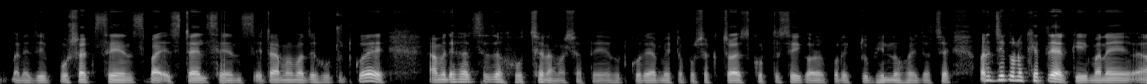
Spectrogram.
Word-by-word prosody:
মানে 90 - -5
যে 95 - 0 0.2
পোশাক 105 +1 +2 0.2
সেন্স 100 -2 +3 0.2
বা - - +6 0.2
স্টাইল 95 0 +2
সেন্স 95 -1 -3 0.2
এটা 100 +2 -1
আমার 105 0 -3
মাঝে 105 +1 -1
হুট, 100 -1 -10
হুট - - -18
করে - - +8 0.6
আমি 105 +1 +2
দেখা 120 +1 +1
যাচ্ছে 115 0 -7
যে - - +5 0.2
হচ্ছে 110 +1 -6
না 95 - 0
আমার 90 0 -9
সাথে। 80 +1 -12 0.2
হুট 90 - -13
করে 95 +1 -3
আমি 95 - -8
একটা - - -11
পোশাক - - -9
চয়েস 90 -1 +4
করতেছি 100 +1 -7
করার 90 -1 0
পরে 95 - -5
একটু - - -13
ভিন্ন 100 0 -2
হয়ে 90 -1 -4
যাচ্ছে। 95 +1 -5 0.3
মানে 190 - +5
যেকোনো 195 -2 +5
ক্ষেত্রে 170 0 +4
আরকি 100 -1 -3 0.2
মানে 95 0 +2 0.3
আ - - +1
100 Hz, 210 wpm, -24 LUFS, 95-105 Hz, 0.6 s, করে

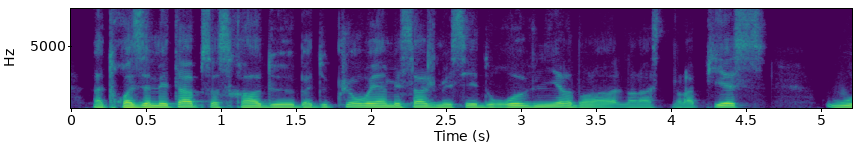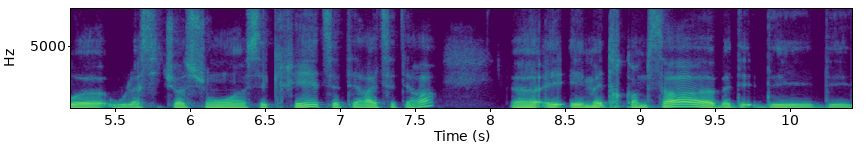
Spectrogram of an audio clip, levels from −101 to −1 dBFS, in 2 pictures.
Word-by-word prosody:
La 110 - -1
3e 130 +7 +5
étape, 145 +2 +3
ça 130 -3 -3
sera 135 +2 0
de, 115 -2 +1
bah, 110 0 -3
de 115 +1 -7
plus 135 +8 -4
envoyer 140 -1 +4
un - - +3
message, 140 0 0
mais 115 - -1
essayer 130 +3 -1
de 120 - -4
revenir 140 +4 +2
dans 120 -2 -5
la 110 - -8
dans 115 -1 -13
la 115 0 -11
dans 120 - -15
la 115 - -8
pièce 145 +4 0 0.4
où, 125 -2 +1
heu, 115 -1 +2
où 115 -1 -5
la 115 -1 -2
situation, 120 -1 -2
heu, - - -3
s'est 115 +1 -6
créée 140 +8 -1
et 170 - -2
cetera 120 -1 -1
et - - -5
cetera, 115 -2 -5 0.5
heu, 115 0 +3
et 120 +1 +1
et - - 0
mettre 140 +5 0
comme 125 -2 -1
ça, 155 +3 +3
heu, - - +3
bah, 110 -1 -2
des 115 +1 -5
des 110 -2 -2
des 105 +2 -6
120 Hz, 265 wpm, -26 LUFS, 115-140 Hz, 0.5 s, 3e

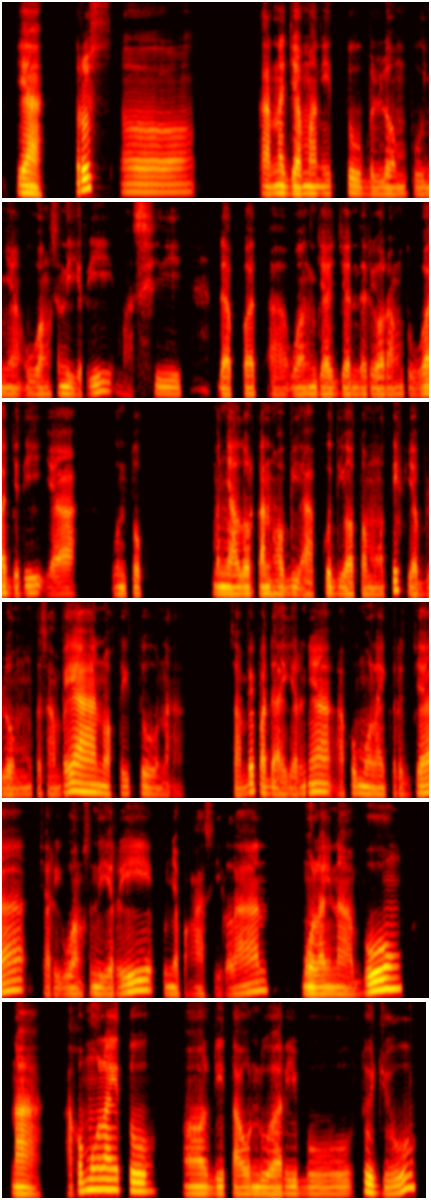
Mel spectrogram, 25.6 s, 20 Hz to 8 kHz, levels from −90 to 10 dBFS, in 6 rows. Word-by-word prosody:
Ya, 110 -3 +8 0.3
terus, 165 +4 +5
eee, 120 0 -2 0.7
karena 105 +2 +3
zaman 100 0 +4
itu 100 +1 -3
belum 95 0 -5
punya 95 -2 -7
uang 90 0 -8
sendiri, 100 +7 -4
masih 95 +2 -6 0.3
dapet, 90 +1 -3
eee, 85 -1 -11
uang 90 +1 -5
jajan 90 0 -3
dari 90 0 -7
orang 90 +1 -4
tua, 90 +4 -1
jadi 100 +3 -4
ya 90 0 -4 0.5
untuk 95 -1 -5 0.7
menyalurkan 95 0 +2
hobi 95 -1 -3
aku 90 +4 -3
di 95 - -7
otomotif 90 +9 -3
ya 85 -5 -3
belum 85 +1 -7
kesampaian 120 +7 +4
waktu 100 +1 -8
itu. 95 -3 -7
Nah, 85 - -16 0.5
sampai 110 +9 -2
pada 100 -4 0
akhirnya 115 +9 0
aku 105 - -8
mulai 95 -3 -2
kerja, 105 - 0 0.2
cari 90 -1 -10
uang 90 -1 -3
sendiri, 100 +11 +1
punya 95 -1 -4
penghasilan, 90 - -4 0.4
mulai 95 -1 +5
nabung, 115 - +6 0.4
nah 95 -3 +5 0.2
aku 130 +1 -1
mulai 160 0 +7
tuh, 135 -4 +3 0.2
eee, 100 0 +1
di 100 - -1
tahun 95 +1 0
2007 95 - 0
95 Hz, 125 wpm, -29 LUFS, 90-110 Hz, 0.7 s, Ya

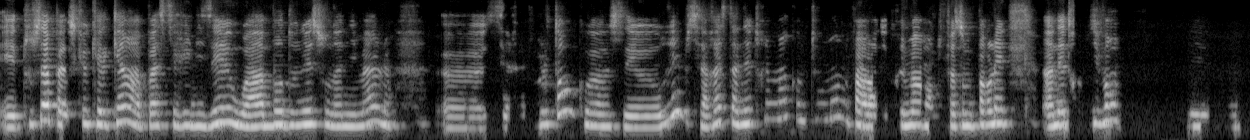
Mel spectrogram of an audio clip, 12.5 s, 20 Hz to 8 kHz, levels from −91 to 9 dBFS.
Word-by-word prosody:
et 205 -2 +1
tout 255 - -5
ça 325 +4 +7
parce 230 -8 +1
que 265 - -3
quelqu'un 260 +3 +1
a 230 -6 0
pas 230 +1 -1
stérilisé 235 +3 +1
ou 250 -5 +4
a 215 - +5
abandonné 245 +3 +4
son 255 -3 -1
animal, 235 +4 -1 0.5
heu, 195 0 -8 0.2
c'est 200 - -11 0.3
révoltant 255 - -2 0.2
quoi, 230 -3 -1
c'est 215 -2 -2
horrible, 215 - -1
ça 240 -4 -3
reste 285 +5 -3
un 255 - +3
être 265 +4 -1
humain 350 +2 -12
comme 325 -2 -10
tout 340 +1 -22
le 340 - -20
monde, 390 - -11
enfin 255 -5 +4
être 410 - -18
humain, 240 +1 +4 0.2
façon 230 0 0
de 225 - 0
parler, 260 +2 +3 0.4
un 215 +2 +4
être 245 +13 0
vivant. 305 +4 -1 0.7
Mmh 220 - -2 0.4
mh. - - -14
245 Hz, 190 wpm, -19 LUFS, 225-275 Hz, 0.7 s, ça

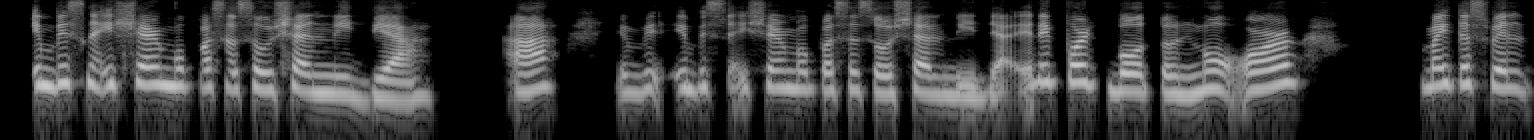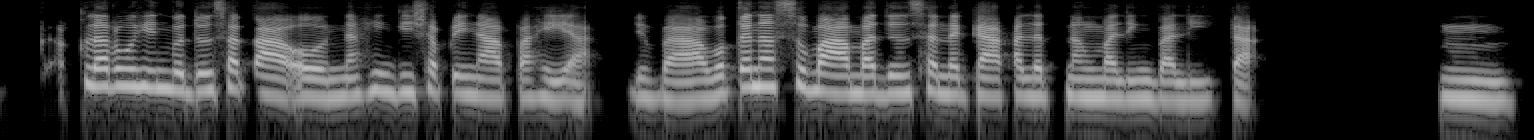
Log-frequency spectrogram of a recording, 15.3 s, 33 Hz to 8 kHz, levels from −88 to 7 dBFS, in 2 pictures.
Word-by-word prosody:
imbes 295 +3 +2
na 265 - -1
i-share 290 0 +3
mo 275 -1 +2
pa 255 - -3
sa 240 -2 -3
social 235 -2 +1
media, 180 -4 -1 0.4
ah, 240 +4 +4 0.3
imbe 210 +2 -7
imbes 245 +1 -5
na 280 - -7
i-share 255 - -1
mo 240 -1 -4
pa 230 - -2
sa 235 +1 -5
social 205 -1 0
media, 90 - -3
i-report 315 -1 +3
button 220 -3 0
mo 240 -1 +1
or 260 +6 +4 0.6
might 275 +2 +1
as 290 - -1
well 250 -3 0 0.4
a - - -12
klaruhin 270 -2 +2
mo 230 - +1
dun 225 +1 -2
sa 245 - +2
tao 185 -3 +3
na 185 +1 -3
hindi 215 -1 -4
siya 215 0 -3
pinapahiya 175 -3 -2 0.2
di 180 -1 -9
ba? 165 -1 +1
Wag 200 +1 -1
ka 265 - +4
ng 265 0 +4
sumama 210 -7 +4
dun 205 +1 -2
sa 215 +1 -1
nagkakalat 185 -2 +1
ng 180 -1 -2
maling 170 0 -1
balita. 160 -1 -3 0.9
Hmm, 170 -2 -3
215 Hz, 190 wpm, -23 LUFS, 185-255 Hz, 0.9 s, ah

